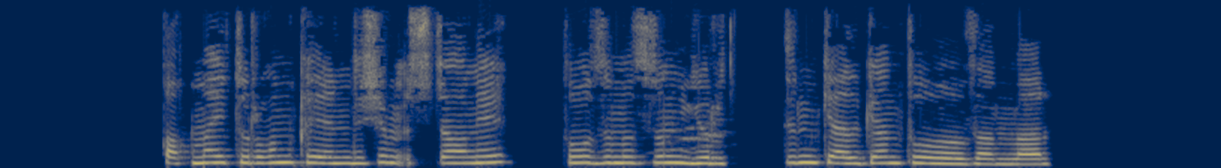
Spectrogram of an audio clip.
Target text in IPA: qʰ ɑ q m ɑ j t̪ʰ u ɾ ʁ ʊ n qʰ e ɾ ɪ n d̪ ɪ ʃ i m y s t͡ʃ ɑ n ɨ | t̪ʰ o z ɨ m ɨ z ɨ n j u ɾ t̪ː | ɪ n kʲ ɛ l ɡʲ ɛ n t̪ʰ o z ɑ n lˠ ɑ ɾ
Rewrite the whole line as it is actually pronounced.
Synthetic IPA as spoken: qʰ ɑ q m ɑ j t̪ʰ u ɾ ʁ ʊ n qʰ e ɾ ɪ n d̪ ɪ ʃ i m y s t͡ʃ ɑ n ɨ | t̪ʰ o z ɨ m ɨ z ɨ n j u ɾ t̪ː | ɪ n kʲ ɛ l ɡʲ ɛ n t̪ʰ o z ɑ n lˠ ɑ ɾ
